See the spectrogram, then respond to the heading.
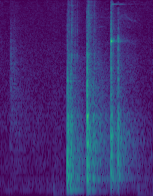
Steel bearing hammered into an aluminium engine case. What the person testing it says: did you hear how the tone, when I was hitting it changed? That means it's seated in the case.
